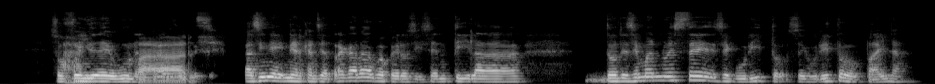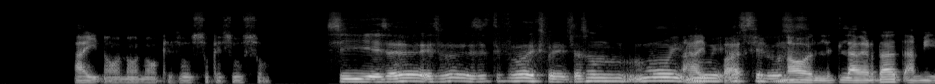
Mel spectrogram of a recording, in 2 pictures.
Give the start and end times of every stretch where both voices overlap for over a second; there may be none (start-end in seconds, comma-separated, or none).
0.6-2.0, 16.1-17.5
